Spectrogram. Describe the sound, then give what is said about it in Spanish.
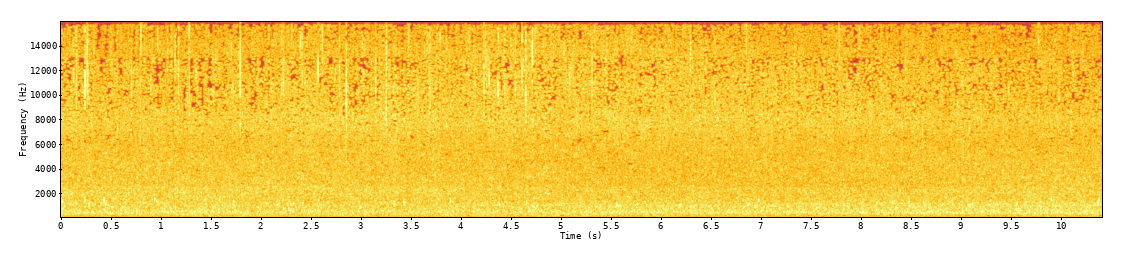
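A waterfall seen from high on a mountain roars steadily, a dense, unbroken rush of falling water that holds the same loud, hissing texture from start to finish with no voices over it. “Y de lo alto de una montaña puedes apreciar una cascada.”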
